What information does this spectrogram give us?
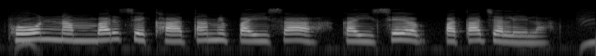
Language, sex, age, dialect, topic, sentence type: Bhojpuri, female, 18-24, Northern, banking, question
